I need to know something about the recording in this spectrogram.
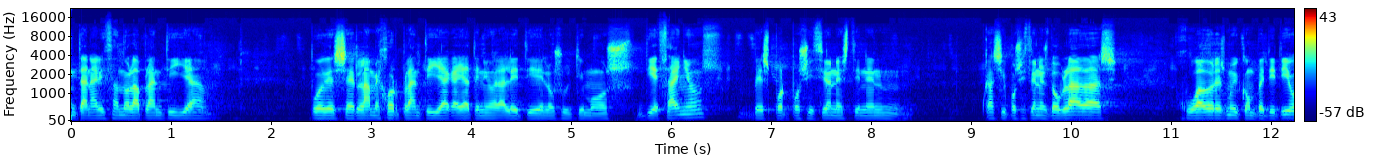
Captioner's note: Spanish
